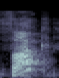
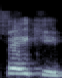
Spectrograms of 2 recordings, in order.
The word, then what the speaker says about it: Foecke: And I was like, how do you pronounce it? Is it fuck? And she told me no, it's fakey.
